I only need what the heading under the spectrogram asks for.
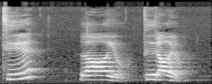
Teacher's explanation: You can drag the R sound into the next syllable.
